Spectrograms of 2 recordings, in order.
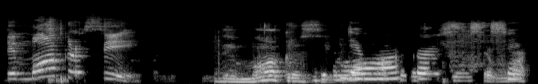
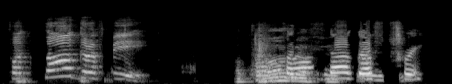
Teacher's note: Isso aqui eu vou dar exercícios específicos para vocês saberem que toda palavra terminada nesse finalzinho, ele vai ser proparoxítona, antepenúltima sílaba, a terceira de trás para frente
